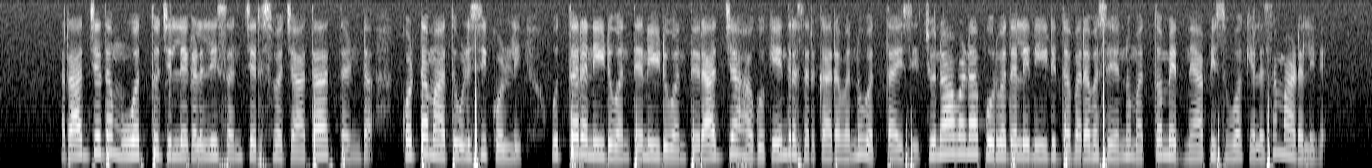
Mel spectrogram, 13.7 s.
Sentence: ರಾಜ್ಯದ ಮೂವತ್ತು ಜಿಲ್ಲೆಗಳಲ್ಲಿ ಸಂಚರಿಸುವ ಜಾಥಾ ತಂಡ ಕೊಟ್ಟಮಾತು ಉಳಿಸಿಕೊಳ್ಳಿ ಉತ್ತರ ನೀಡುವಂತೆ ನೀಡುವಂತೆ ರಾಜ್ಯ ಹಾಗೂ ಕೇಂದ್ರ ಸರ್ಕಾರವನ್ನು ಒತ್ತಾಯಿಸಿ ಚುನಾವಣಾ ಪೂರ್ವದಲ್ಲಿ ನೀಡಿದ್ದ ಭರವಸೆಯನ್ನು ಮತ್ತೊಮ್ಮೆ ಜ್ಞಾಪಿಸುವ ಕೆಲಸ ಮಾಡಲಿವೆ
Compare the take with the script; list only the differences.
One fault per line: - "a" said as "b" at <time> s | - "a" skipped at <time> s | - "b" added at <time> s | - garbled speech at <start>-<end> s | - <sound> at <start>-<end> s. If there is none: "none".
none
